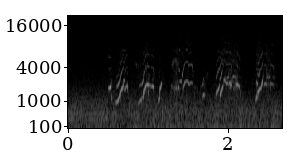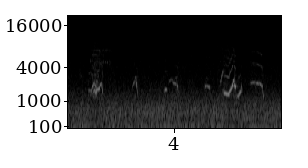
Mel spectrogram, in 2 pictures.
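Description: A killdeer calls repeatedly outdoors, sharp rising-and-falling cries in uneven clusters over a steady background hiss, fairly close and clear.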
